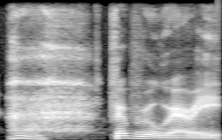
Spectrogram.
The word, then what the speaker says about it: February: February is like Wednesday. It's a word that is not pronounced the way it's spelled, I guess. People say February, leaving out the R in February.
